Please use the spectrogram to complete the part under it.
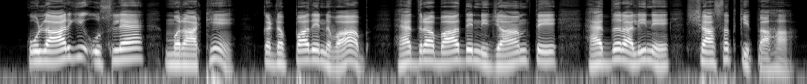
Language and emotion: Dogri, neutral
